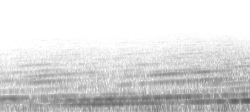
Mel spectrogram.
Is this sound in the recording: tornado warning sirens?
yes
